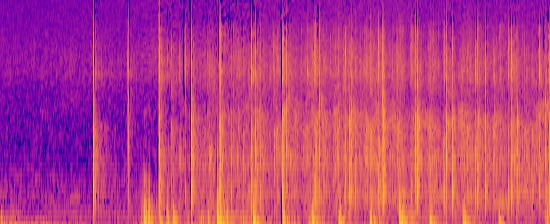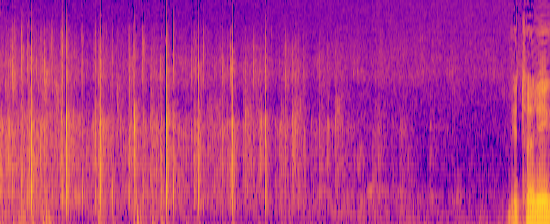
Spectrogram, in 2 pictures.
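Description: A small crowd applauds, clapping their hands.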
